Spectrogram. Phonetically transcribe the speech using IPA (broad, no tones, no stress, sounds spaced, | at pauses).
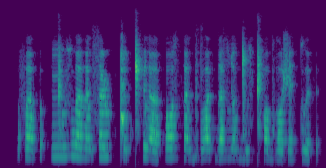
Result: f ɐ p | ŋ͡ǁ u z w ɐ ð ɐ l s ɐ ɭ u p ǃ ɘ p ǁʰ ɘ l ɐ | ɔ z θ ɐ l d ɘ d lˠ e θ d ɐ z ʎ ɔ l ɡ͡ǀ u z ǁʰ ɔ d ɡ ɔ ʃ ɛ z tʷ ɘ θ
